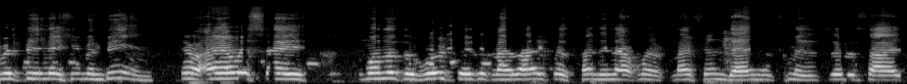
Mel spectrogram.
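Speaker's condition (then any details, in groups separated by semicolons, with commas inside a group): Cerebral palsy; mildly affected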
